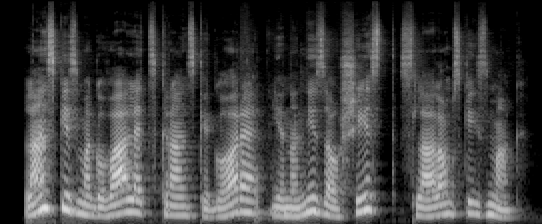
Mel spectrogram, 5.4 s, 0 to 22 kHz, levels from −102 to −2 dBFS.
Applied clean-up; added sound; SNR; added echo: neural mask model DeepFilterNet 3.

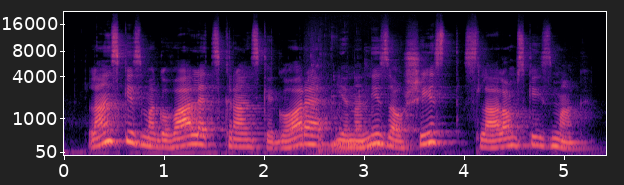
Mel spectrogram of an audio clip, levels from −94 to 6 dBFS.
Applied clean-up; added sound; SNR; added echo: none; Sink (filling or washing) / Water; 13 dB; none.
